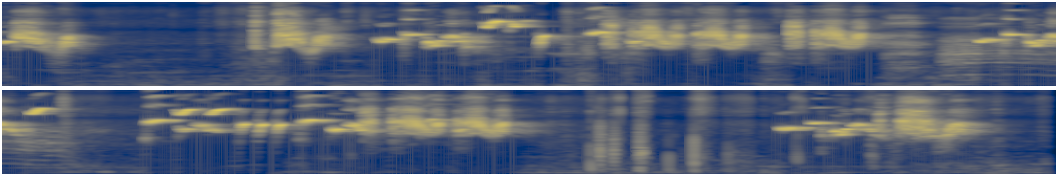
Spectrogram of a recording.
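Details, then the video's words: Asian pied starling in breeding condition, giving loud harsh chattering and whistled notes in rapid bursts, mixed with squawky rasping phrases and a few sharp clicks near the end. "birahi burung jalak suren"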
